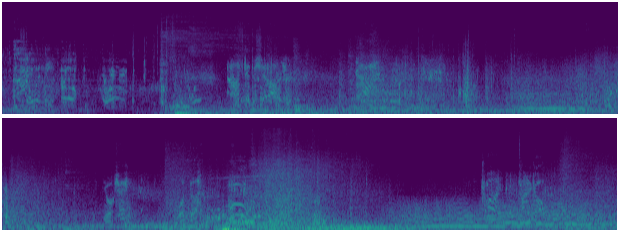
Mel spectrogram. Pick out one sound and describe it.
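Air bubbles gurgle and rush underwater.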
